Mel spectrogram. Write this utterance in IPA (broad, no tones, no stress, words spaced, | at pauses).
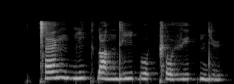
ǀæŋ ɡ͡bĩkɗɑ ndiɠo ǁovʲekndy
